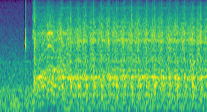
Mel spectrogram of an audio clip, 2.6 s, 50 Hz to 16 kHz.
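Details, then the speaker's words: 2005 Chevy Equinox 3.4L with a crank-no-start: steady, even cranking that never catches; spark, fuel pressure, and the computer's injection pulse are all present, but there is no power to the injectors because the main relay is not turning on. "so we have injection Paul so we have spark we have fuel pressure what we're missing is power to our fuel injectors"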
